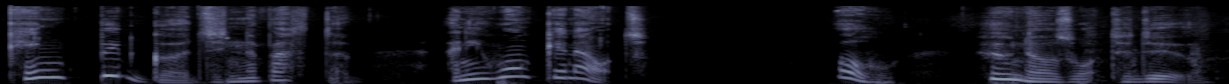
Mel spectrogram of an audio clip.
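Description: Casting: male narrator as panicky boyish palace page, high and pleading, for a children's tale. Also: wildly swooping pitch, unhurried, warm tone, husky, dry recording, clean studio sound, full character voice. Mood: panicked, pleading. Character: frantic young male royal page crying for help.

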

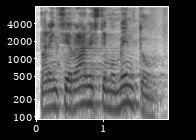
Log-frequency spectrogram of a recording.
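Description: An older man hosting a video call, speaking Spanish in a gentle, unhurried, pastoral way. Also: on the high side, long reverb tail. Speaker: host.

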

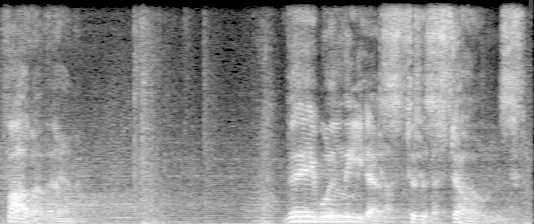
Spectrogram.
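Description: An echoing, distant game villain. This scheming leader drags out words theatrically with an animated pitch, hungry for power, as music plays clearly behind. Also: male voice, exaggerated voice. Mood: scheming, triumphant. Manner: slow, theatrical. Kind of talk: video game villain acting.

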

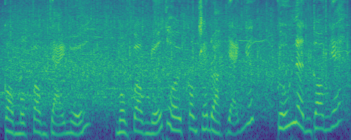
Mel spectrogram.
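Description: A woman's voice: a little high, very animated, brisk, a loud crowd, heavy background noise. A woman voicing a caring, encouraging mother of a young boy in a cartoon. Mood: proud, encouraging. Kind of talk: animated cartoon dub.

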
